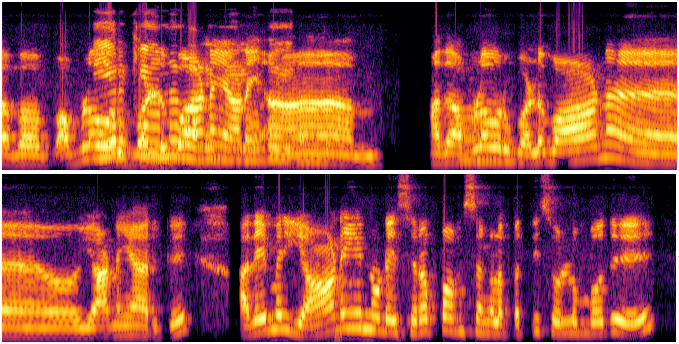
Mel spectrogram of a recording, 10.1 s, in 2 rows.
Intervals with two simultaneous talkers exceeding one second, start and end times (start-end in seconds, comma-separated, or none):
0.7-2.7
